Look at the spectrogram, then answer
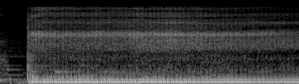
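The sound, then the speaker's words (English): A Spy Kids helicopter flying overhead over the mountains, heard as a steady, loud engine drone with deep humming tones that starts abruptly after a brief burst of noise and holds evenly throughout, with no talking. “As the helicopter zoomed over the mountains, right over the bad guys, they started to dump all ton of water on top of the volcano.”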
